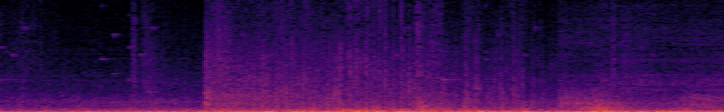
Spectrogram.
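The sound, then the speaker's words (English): Bursts of flame roar up in a film scene set in a city near a tall tower, a deep rumbling, loud roar that holds throughout and swells in a few surges. “Bursts of flame shoot up at regular intervals nearby.”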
